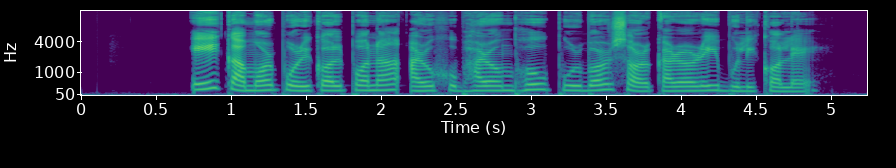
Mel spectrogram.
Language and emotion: Assamese, neutral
